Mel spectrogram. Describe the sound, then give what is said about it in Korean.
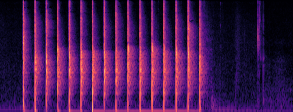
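A single person claps loudly and quickly as a birthday congratulation, about fifteen sharp, evenly spaced claps, then stops, followed by a faint small tap. “전 제가 치면서도 제 소리를 제가 지금 못 견디고 있거든요.”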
